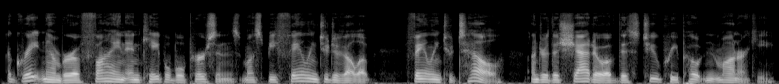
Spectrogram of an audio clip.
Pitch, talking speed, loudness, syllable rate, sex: 105 Hz, 185 wpm, -20 LUFS, 5.3 syllables/s, male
